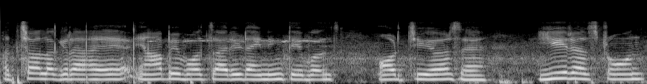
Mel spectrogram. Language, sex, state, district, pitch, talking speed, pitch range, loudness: Hindi, female, Rajasthan, Jaipur, 235 Hz, 150 wpm, 230-245 Hz, -12 LUFS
